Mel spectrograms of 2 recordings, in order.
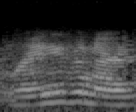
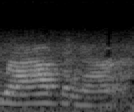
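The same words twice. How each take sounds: First: The first part sounds like the name Raven. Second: The first part does not sound like Raven. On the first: The speaker calls it wrong. "I was saying it Ravener this whole time" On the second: The speaker calls it right. "It was really Ravener"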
